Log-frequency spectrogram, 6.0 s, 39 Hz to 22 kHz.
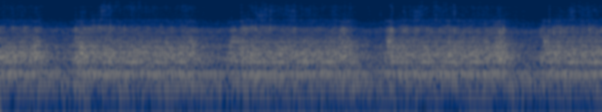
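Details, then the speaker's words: Big open, non-enclosed CNC mill with coolant drilling a 6x135, 1 3/4 in thick track adapter (program RT105): cutting noise swells and drops about every 1.5 s as the drill pecks and retracts; normal peck drilling. "But same thing, it's going to go down and it's going to peck at it and pull little bites out just like that. You can hear it engaging and disengaging."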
